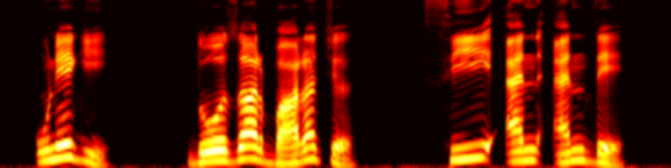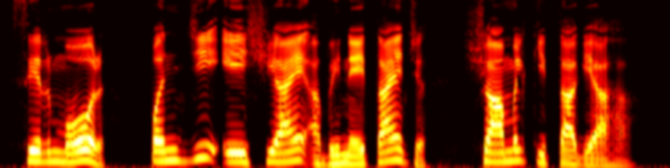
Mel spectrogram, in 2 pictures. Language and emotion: Dogri, neutral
